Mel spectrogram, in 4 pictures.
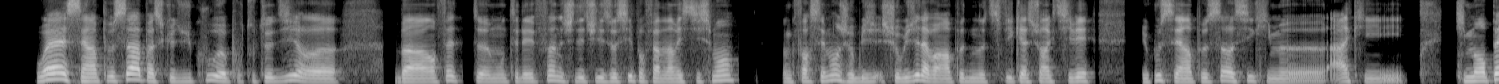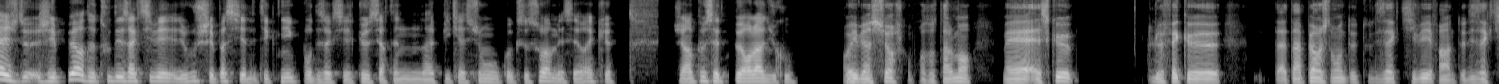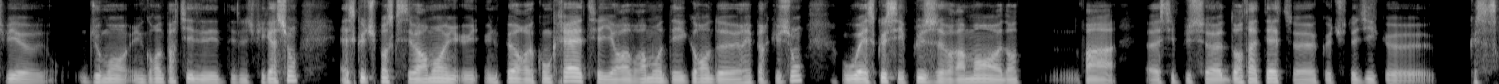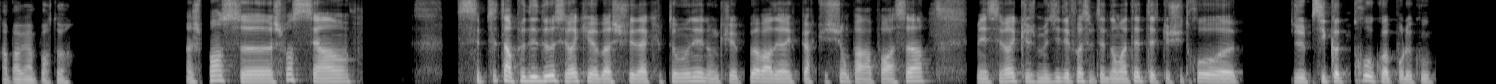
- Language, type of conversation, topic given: French, advice, Quelles sont tes distractions les plus fréquentes (notifications, réseaux sociaux, courriels) ?
- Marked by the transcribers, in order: other background noise; tapping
